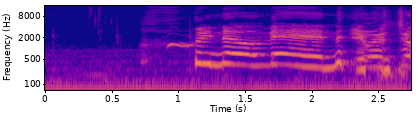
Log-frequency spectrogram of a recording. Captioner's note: chuckles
